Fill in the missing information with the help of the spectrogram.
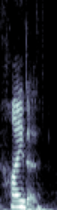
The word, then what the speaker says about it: kind of: Let's remember one more time that when I pronounce kind of in a fast speech, I'm gonna say kinda.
